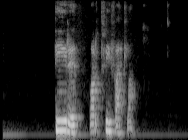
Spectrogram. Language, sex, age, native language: Icelandic, female, 50-59, Icelandic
